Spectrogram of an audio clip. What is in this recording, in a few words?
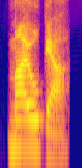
"myopia", Indian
